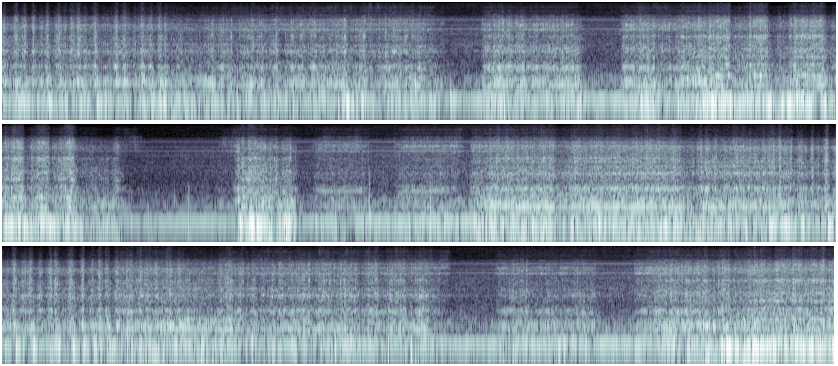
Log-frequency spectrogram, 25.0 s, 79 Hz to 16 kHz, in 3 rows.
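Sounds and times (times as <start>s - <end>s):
router spindle whining: 0.0s - 25.0s
end mill cutting aluminium: 10.5s - 25.0s.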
